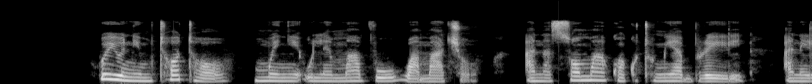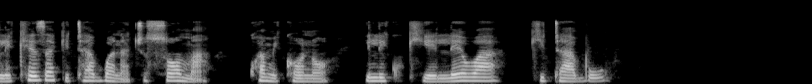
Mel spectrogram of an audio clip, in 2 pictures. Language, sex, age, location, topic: Swahili, female, 25-35, Nairobi, education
